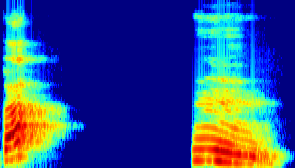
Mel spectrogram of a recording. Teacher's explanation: I'm completely closing airflow, b, and then I'm adding the n sound. I'm completely closing, opening, and then I'm adding the n sound. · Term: glottal stop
